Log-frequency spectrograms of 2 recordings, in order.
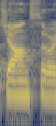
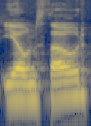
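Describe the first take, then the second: First: The name is pronounced with English sounds. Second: The name is pronounced with Icelandic sounds. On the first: It is the everyday form used with English speakers. "introducing myself with the English pronunciation" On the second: It is the original, technically correct form. "I am Icelandic originally, so technically it's"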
